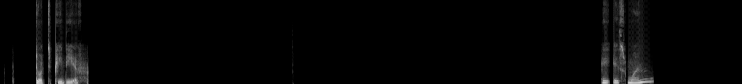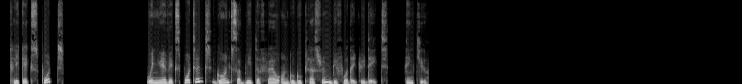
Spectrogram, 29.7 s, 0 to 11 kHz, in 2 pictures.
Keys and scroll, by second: 3.5 BackSpace, 4.4 Right, 5.1 Right, 5.9 BackSpace, 6.4 BackSpace, 7.1 BackSpace, 9.3 shift+a, 10.2 shift+s, 11.7 1, 13.8-15.2 typing.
